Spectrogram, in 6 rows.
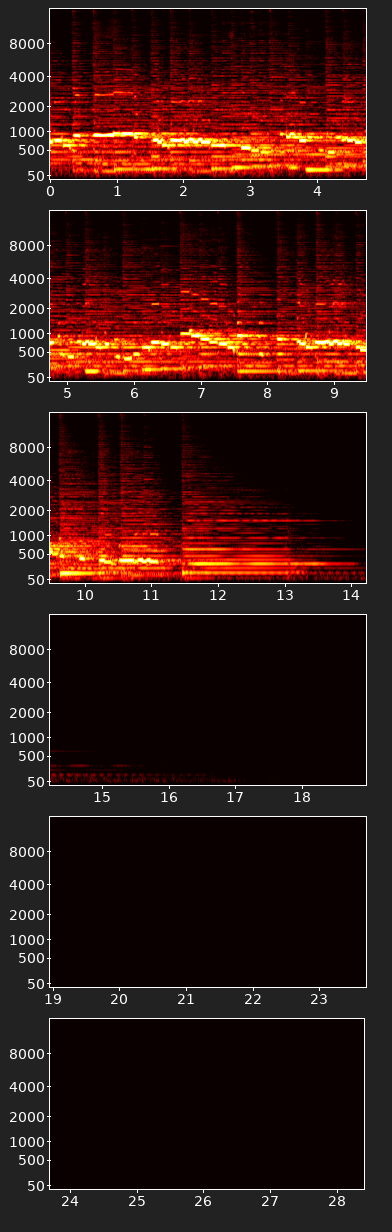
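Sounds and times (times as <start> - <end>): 
minuet: 0.0 - 14.0.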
